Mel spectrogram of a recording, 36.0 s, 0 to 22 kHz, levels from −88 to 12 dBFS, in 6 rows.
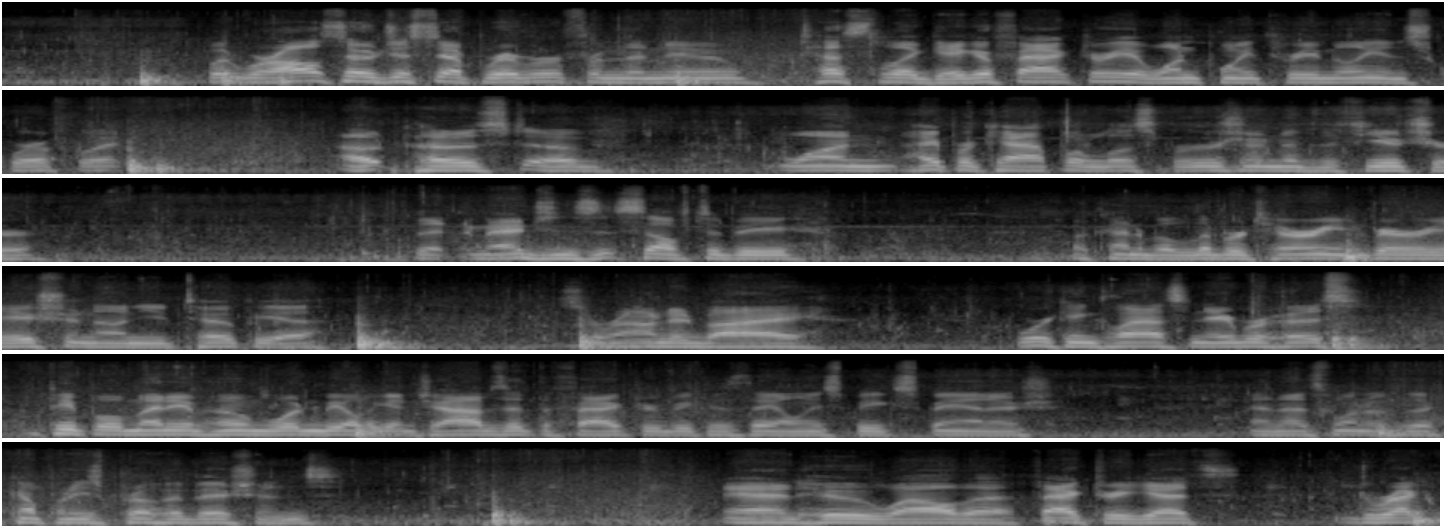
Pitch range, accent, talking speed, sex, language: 120-140 Hz, American, 120 wpm, male, English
